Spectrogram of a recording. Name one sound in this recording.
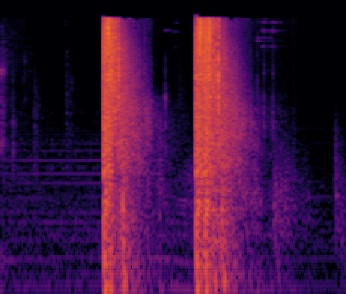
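A rifle fires two loud shots.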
